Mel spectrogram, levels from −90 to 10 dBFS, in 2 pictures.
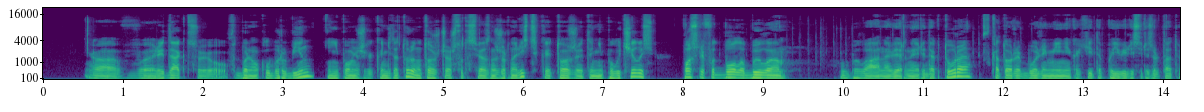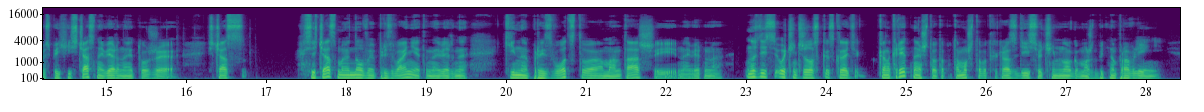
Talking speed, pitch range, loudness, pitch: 140 wpm, 95-115 Hz, -22 LUFS, 100 Hz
